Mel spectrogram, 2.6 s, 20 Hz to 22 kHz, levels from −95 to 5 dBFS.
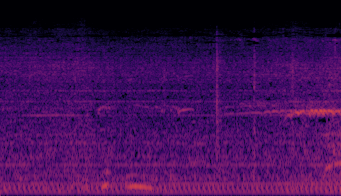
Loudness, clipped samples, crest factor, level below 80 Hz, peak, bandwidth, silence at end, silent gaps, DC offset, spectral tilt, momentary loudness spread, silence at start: -48 LUFS; under 0.1%; 18 dB; -82 dBFS; -30 dBFS; 15.5 kHz; 0 s; none; under 0.1%; -3.5 dB/octave; 6 LU; 0 s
